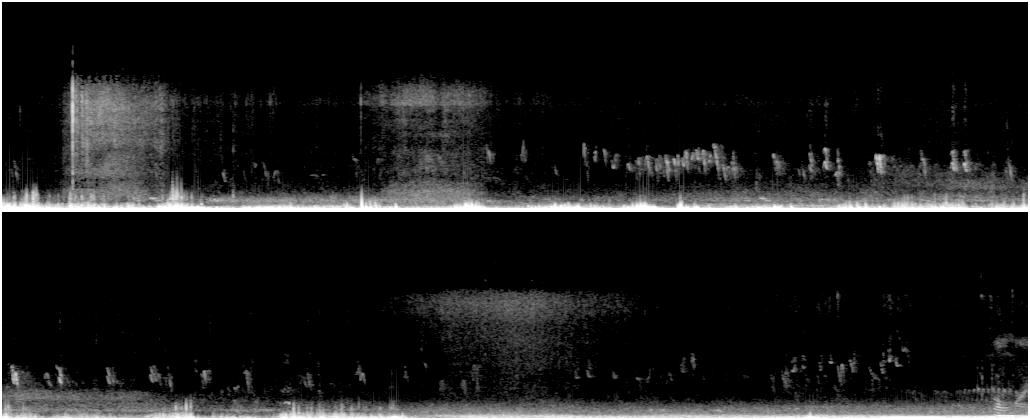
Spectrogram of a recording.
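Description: Wind gusting on the microphone in irregular low buffets, with small birds chirping now and then. About two-thirds of the way through, the gusts die down and a low steady hum takes over.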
